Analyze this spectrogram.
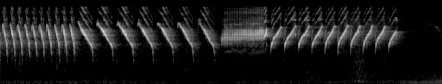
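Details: Training song of a canary: series of quick descending whistled notes repeated about three per second, a brief buzzy roll, then more falling notes before stopping abruptly.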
